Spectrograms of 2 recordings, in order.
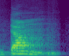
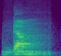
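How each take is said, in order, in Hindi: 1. अंतिम b मौन है। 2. अंतिम b मौन है।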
